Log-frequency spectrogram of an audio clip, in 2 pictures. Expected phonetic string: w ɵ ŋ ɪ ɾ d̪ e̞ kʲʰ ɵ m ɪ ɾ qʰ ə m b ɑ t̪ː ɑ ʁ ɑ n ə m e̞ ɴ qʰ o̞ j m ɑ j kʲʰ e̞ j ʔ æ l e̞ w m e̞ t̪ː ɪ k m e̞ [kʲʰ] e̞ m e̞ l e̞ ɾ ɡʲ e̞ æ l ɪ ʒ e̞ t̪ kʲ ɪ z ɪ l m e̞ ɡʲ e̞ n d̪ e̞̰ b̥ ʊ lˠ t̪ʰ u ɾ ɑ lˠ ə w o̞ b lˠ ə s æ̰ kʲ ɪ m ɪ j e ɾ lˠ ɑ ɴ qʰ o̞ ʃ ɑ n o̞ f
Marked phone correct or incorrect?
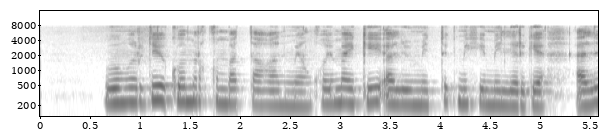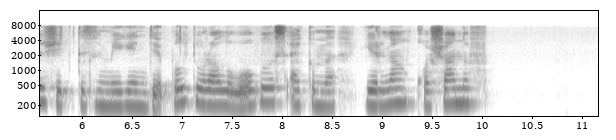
incorrect: kʲ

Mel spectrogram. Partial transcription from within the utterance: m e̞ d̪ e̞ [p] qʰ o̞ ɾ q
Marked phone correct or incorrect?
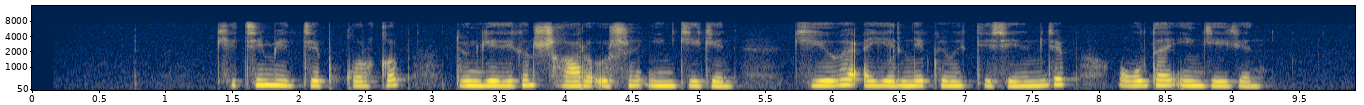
correct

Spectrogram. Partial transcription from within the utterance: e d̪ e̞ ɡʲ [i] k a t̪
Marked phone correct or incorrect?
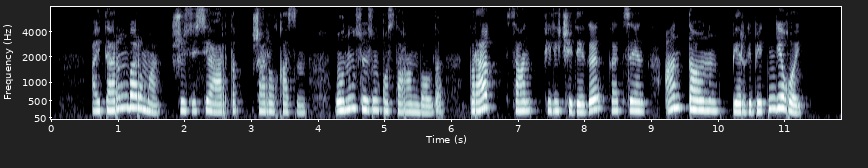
incorrect: ɪ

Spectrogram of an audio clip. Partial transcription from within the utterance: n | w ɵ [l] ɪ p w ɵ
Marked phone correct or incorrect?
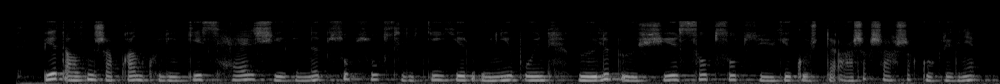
correct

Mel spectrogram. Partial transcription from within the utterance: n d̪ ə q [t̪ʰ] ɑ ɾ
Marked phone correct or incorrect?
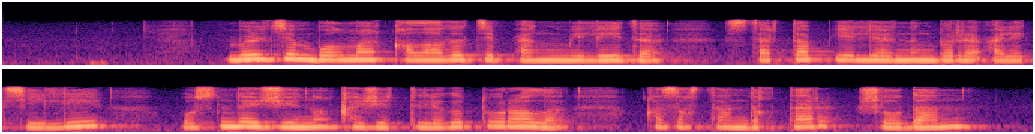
incorrect: t̪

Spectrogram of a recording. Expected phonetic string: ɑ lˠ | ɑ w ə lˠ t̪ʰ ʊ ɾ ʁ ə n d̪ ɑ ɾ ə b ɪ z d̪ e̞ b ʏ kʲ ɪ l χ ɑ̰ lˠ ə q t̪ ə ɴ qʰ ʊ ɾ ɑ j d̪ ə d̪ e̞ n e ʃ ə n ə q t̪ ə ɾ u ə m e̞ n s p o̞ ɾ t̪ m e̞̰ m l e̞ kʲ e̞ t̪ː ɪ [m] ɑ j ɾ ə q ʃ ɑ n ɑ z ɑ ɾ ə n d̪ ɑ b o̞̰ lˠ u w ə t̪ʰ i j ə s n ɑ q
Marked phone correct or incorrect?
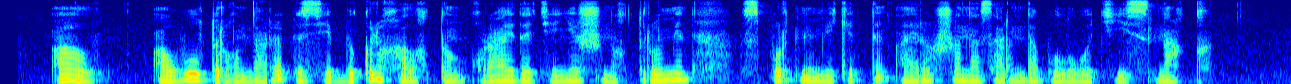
incorrect: ŋ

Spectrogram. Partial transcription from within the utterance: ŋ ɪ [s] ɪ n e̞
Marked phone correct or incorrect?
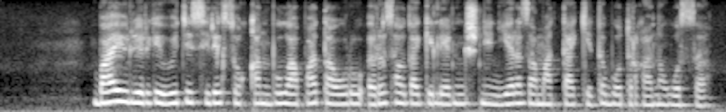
incorrect: ʃ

